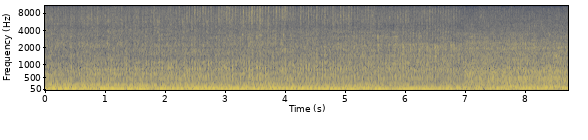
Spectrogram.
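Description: Late-1960s Ford Ranchero's engine running at low speed as it rolls slowly past, a steady deep exhaust note that eases a little near the end as the car pulls away.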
